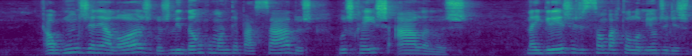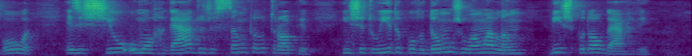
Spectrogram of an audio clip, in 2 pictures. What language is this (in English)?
Portuguese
